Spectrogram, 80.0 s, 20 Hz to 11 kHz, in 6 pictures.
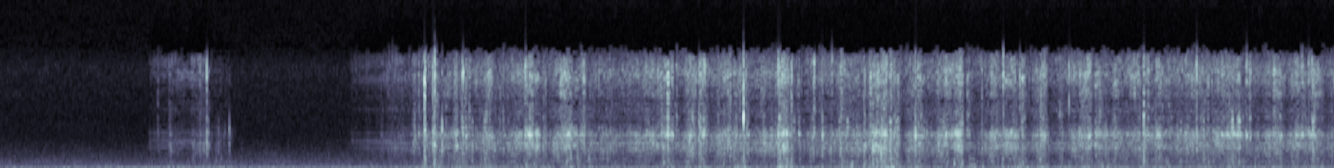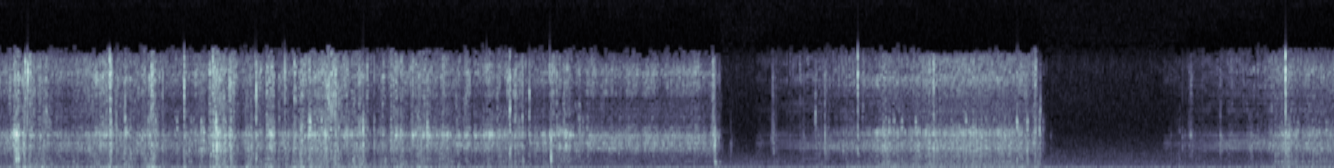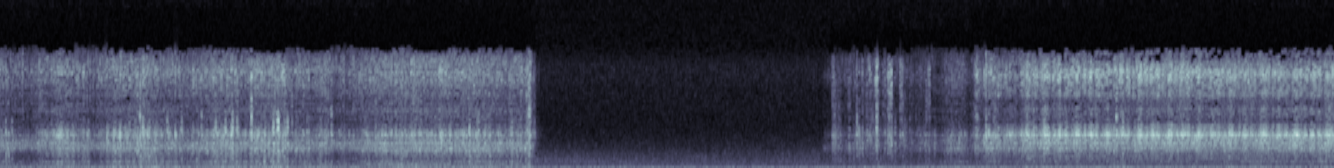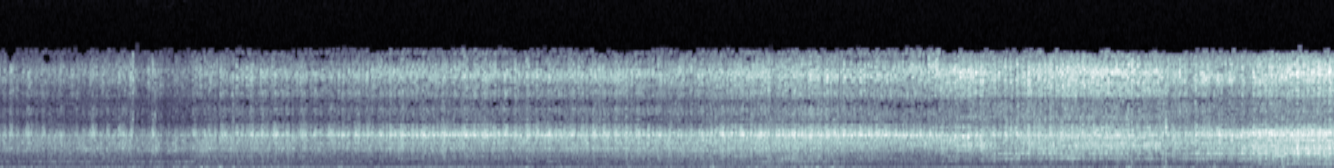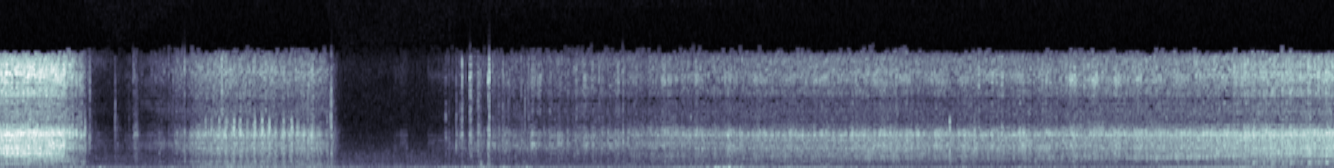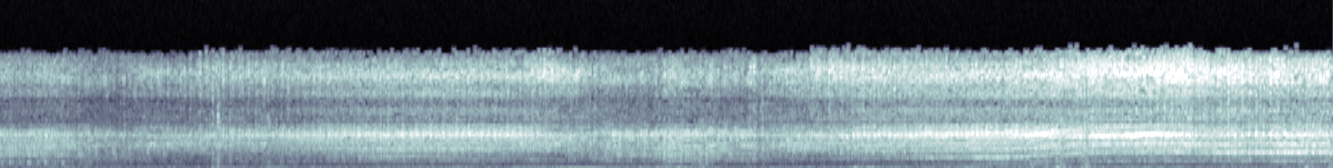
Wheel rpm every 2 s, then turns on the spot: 0, 0, 20, 20, 20, 20, 20, 20, 20, 20, 10, 10, 0, 10, 10, 10, 0, 0, 20, 30, 30, 40, 50, 50, 70, 90, 80, 10, 10, 20, 30, 40, 50, 60, 60, 80, 80, 90, 130, 150.
22-24 26-32 54-56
